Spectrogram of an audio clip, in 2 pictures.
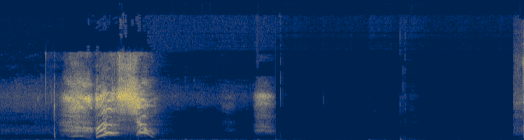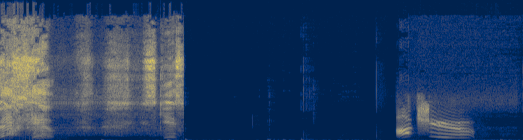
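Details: Sneezing from a sneeze compilation: three loud, drawn-out voiced sneezes separated by quiet, with a theatrical quality.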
